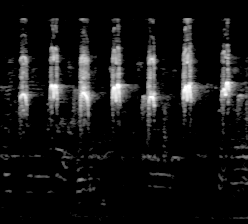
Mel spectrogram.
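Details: Female brown-throated sunbird calling a male in trotol song: seven sharp, high, emphatic chips evenly spaced roughly twice a second, with faint lower tones beneath.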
